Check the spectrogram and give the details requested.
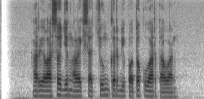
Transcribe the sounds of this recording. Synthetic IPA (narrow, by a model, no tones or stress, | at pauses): haɾilasɔd͡ʒɨŋalɛksat͡ʃuŋkɨrdipɔt̪ɔkuwart̪awan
